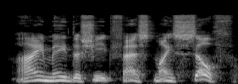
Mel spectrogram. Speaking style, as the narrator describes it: whimpered the man

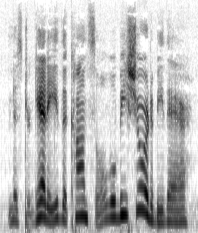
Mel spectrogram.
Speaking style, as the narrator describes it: said Goodwin

